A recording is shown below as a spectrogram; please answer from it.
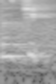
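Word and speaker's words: deqi: Ya, tulisannya deki gitu. Bacanya teci.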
